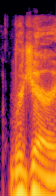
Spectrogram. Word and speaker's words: Ruggeri: So, Kyle, your last name is Rogerry. Rogerry. I didn't want to mispronounce it.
